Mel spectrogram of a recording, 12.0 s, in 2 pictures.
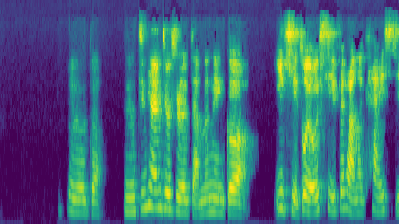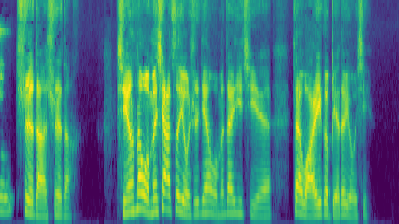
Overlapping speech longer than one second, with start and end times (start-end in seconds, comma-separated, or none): none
